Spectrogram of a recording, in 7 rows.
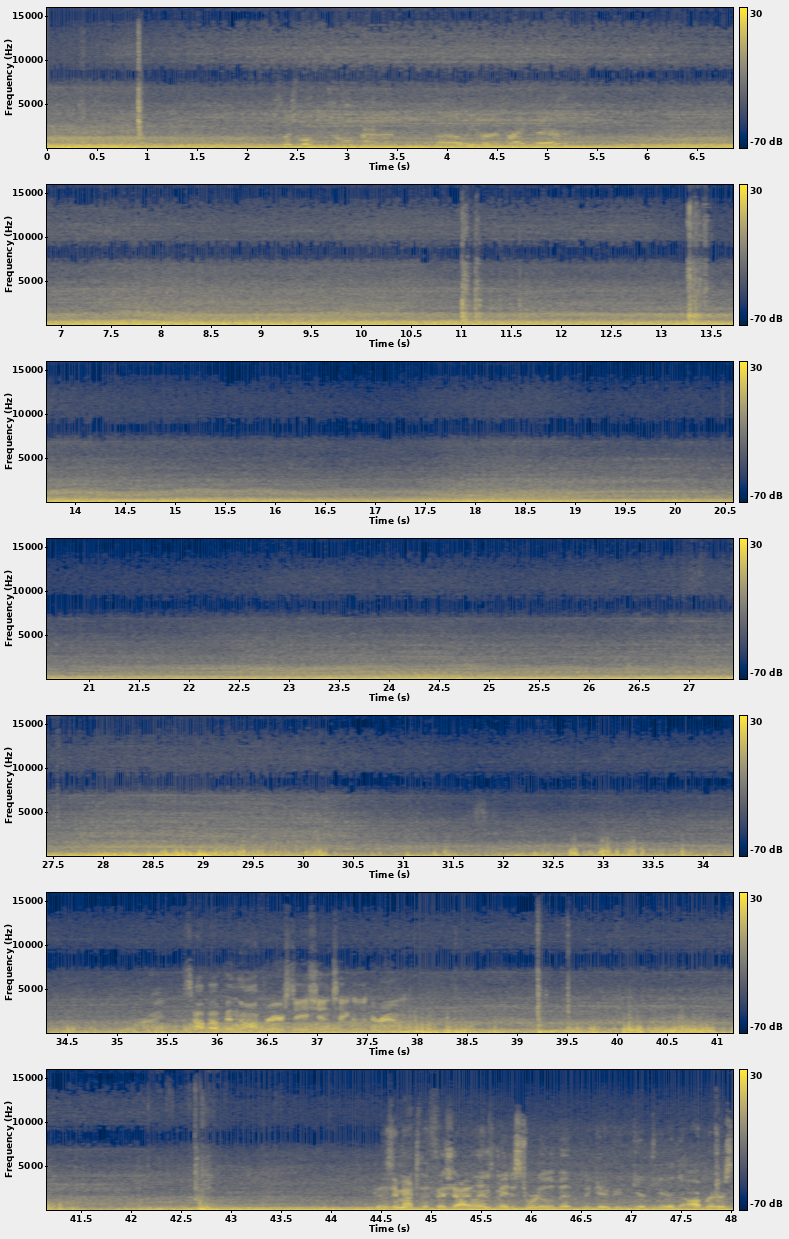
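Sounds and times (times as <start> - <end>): excavator diesel engine running: 0.0 - 48.0.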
